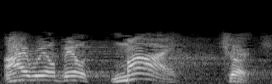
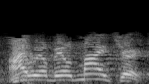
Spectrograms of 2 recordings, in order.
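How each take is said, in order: First: The word my carries the main stress. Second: The word church carries the main stress. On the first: It is this church and not someone else's. The speaker calls it right. "the emphasis should be on my" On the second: The focus is on the church itself. The speaker calls it wrong. "we always put the emphasis on church"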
